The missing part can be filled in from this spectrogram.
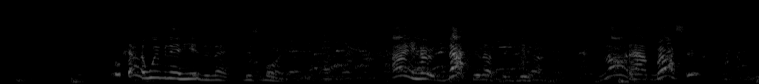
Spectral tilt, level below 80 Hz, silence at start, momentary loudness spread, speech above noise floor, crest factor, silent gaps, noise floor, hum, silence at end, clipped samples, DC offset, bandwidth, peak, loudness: -3.5 dB/octave; -88 dBFS; 0.15 s; 17 LU; 25 dB; 26 dB; none; -77 dBFS; none; 0 s; under 0.1%; under 0.1%; 10 kHz; -28 dBFS; -52 LUFS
